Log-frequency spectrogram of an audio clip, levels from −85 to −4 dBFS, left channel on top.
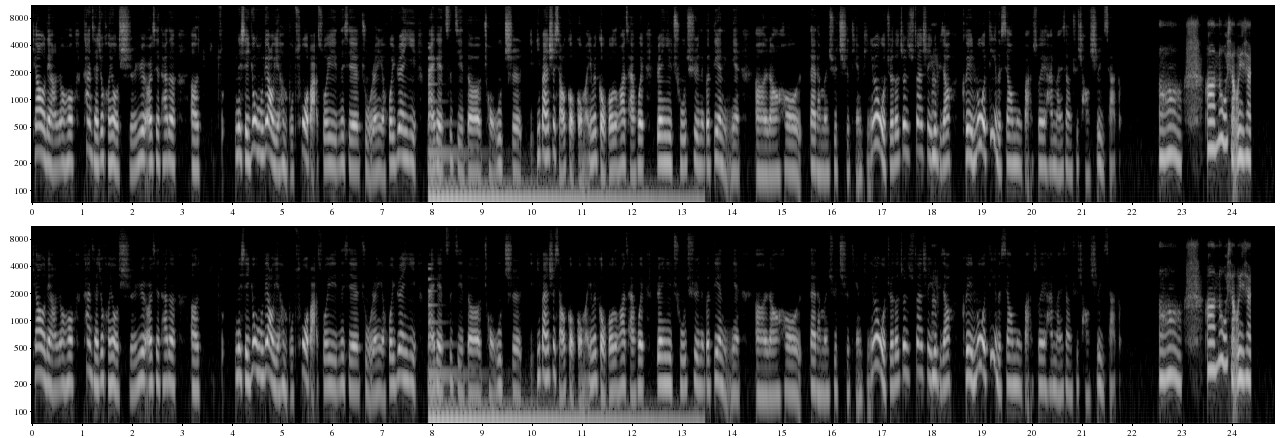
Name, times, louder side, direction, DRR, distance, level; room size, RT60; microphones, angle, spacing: voice 1, 0.0-2.9 3.2-3.4 4.0-9.8 10.1-12.2 12.5-14.1 14.5-21.7, left 3 dB, 75° left, 4.9 m, -33 dB
sound 1, 7.9-13.4, equal, ahead, 0.3 m, -30 dB
voice 2, 22.5-24.4, left 2 dB, 20° left, 0.9 m, -31 dB
open air
head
